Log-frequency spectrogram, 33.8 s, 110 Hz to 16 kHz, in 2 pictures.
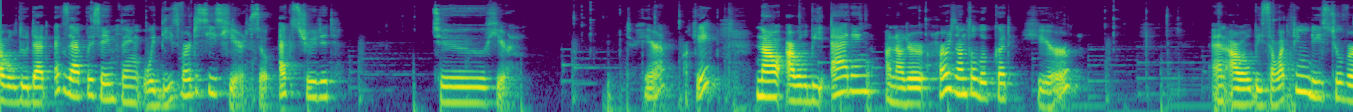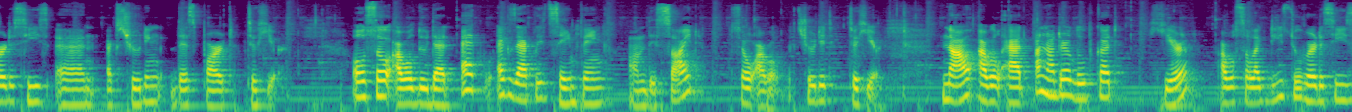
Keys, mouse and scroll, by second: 0.3 click, 1.8 shift+click, 3.0 e, 7.7 shift+middle click, 10.6 ctrl+r, 14.3 shift+middle click, 15.2 click, 17.2 e, 20.6 shift+middle click, 21.7 click, 23.9 e, 26.7 shift+middle click, 27.6 shift+middle click, 27.6-27.9 shift+scroll up 1, 28.9 ctrl+r, 31.6 click, 33.3 e.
